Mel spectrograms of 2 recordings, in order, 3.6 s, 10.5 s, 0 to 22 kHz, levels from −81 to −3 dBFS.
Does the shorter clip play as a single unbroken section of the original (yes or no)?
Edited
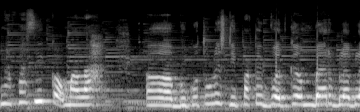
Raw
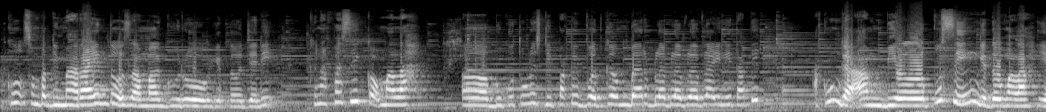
yes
